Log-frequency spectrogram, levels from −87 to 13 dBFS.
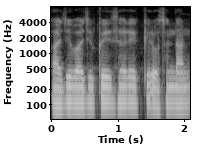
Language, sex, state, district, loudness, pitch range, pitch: Hindi, female, Madhya Pradesh, Umaria, -17 LUFS, 105-115 Hz, 110 Hz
